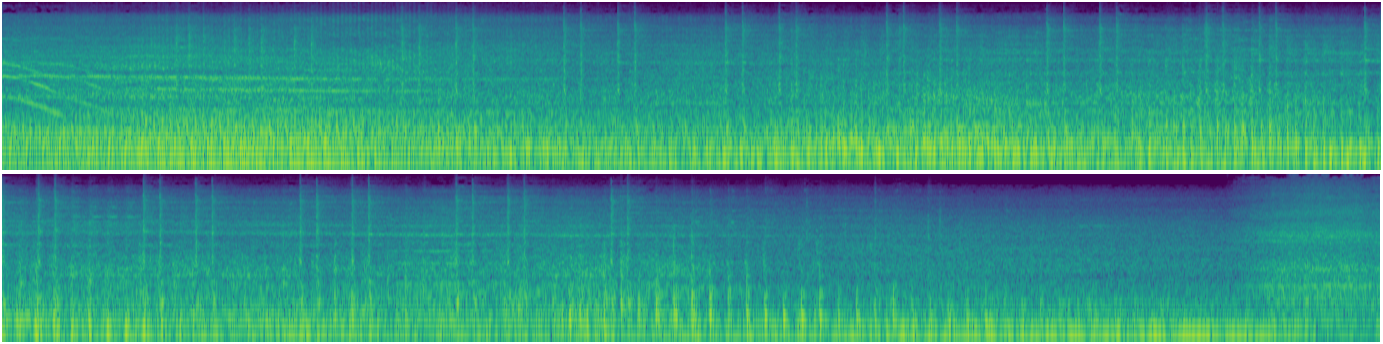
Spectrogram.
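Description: A locomotive horn sounds as a passenger train approaches. Then the train's carriages pass close by with a heavy rumble, their wheels clacking over the rail joints in a steady rhythm. The sound cuts off abruptly near the end.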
